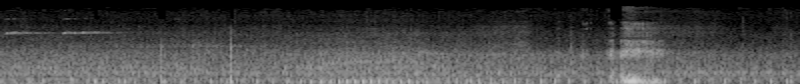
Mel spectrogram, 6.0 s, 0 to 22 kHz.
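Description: Royal Enfield Classic 350's single-cylinder engine idling with a steady, even thump, swelling a little louder for about a second around the middle. A short, louder burst of sound comes about three-quarters of the way through.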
